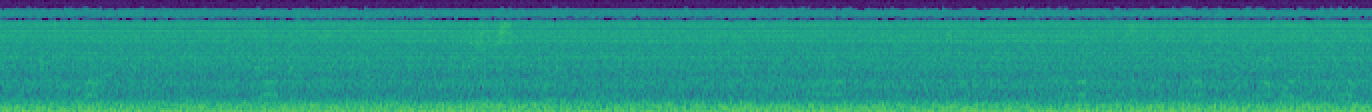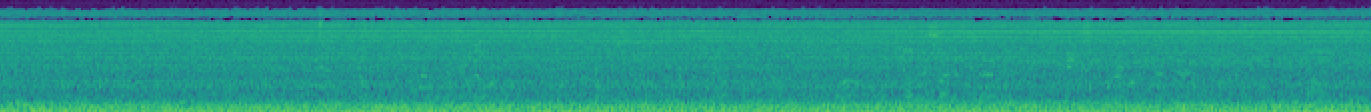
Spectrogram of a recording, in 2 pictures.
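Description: Jet engines roar in a steady, deep rumble heard from inside an airliner cabin.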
